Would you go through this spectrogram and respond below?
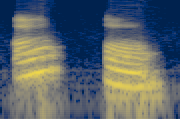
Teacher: आप बोल के देखिए अ, तो आपका गले से आवाज आ रही है और जीभ के नीचे का भाग यूज किया जा रहा है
